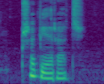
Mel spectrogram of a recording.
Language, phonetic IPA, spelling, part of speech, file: Polish, [pʃɛˈbʲjɛrat͡ɕ], przebierać, verb, LL-Q809 (pol)-przebierać.wav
